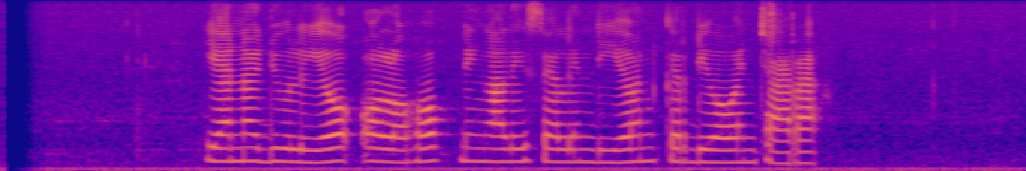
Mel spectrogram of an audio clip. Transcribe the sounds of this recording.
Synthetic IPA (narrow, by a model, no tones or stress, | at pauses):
janad͡ʒuliɔʔɔlɔɦɔk̚niŋalisɛlɛndiɔnkɨrdiwawaɲt͡ʃaɾa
